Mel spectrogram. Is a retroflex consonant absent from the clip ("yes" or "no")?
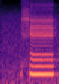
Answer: yes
